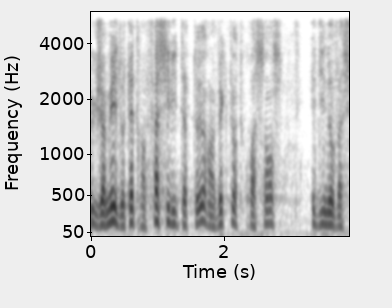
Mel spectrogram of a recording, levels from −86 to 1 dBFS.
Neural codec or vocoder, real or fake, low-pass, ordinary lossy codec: codec, 24 kHz, 3.1 kbps, DualCodec; fake; 5.4 kHz; none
